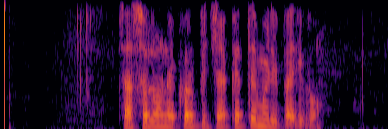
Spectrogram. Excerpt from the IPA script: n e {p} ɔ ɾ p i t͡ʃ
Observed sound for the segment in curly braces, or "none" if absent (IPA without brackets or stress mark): k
